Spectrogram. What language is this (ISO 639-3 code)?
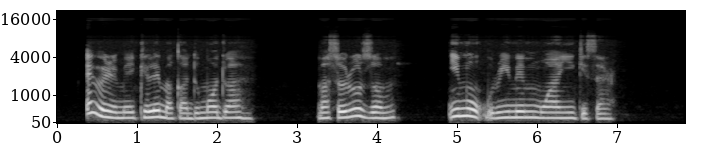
ibo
